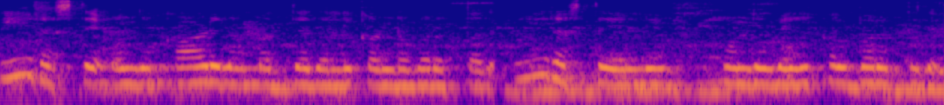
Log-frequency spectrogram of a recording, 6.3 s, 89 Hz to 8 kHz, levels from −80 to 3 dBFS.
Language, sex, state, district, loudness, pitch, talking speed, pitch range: Kannada, female, Karnataka, Chamarajanagar, -28 LUFS, 215 Hz, 105 wpm, 205-225 Hz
